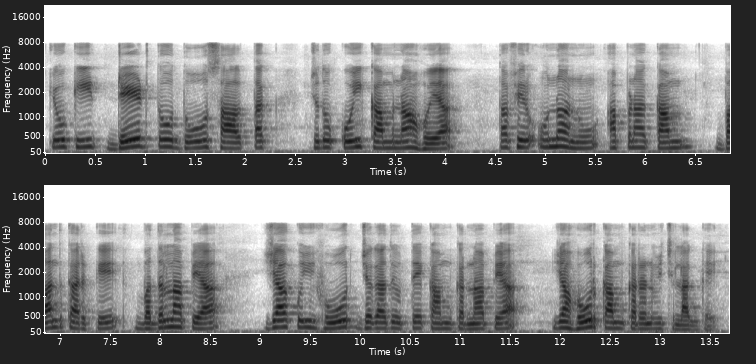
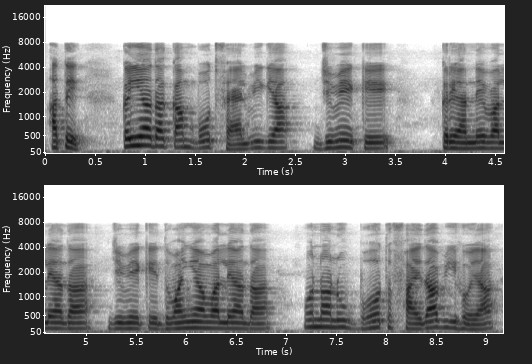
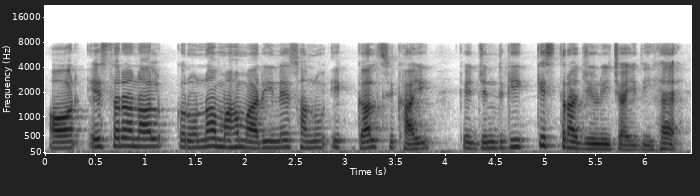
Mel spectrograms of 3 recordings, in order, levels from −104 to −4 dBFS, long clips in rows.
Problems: none marked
